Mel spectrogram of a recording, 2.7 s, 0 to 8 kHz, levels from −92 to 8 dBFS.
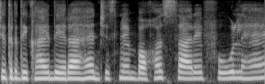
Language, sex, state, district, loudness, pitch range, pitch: Hindi, female, Punjab, Kapurthala, -16 LUFS, 210-225 Hz, 215 Hz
